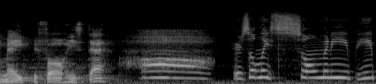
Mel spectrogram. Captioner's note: gasps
